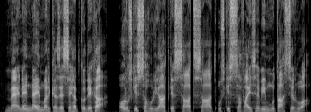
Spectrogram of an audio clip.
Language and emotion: Urdu, happy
